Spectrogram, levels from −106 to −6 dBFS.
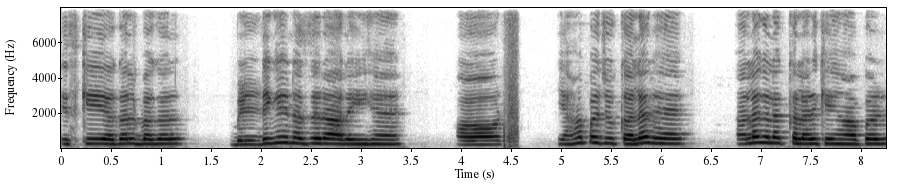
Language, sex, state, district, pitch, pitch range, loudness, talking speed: Hindi, female, Uttar Pradesh, Hamirpur, 270 Hz, 255-285 Hz, -14 LUFS, 140 wpm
